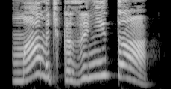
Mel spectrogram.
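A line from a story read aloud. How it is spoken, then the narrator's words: Shrill voice. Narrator (Russian): пронзительным голосом произнесла Хлоя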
